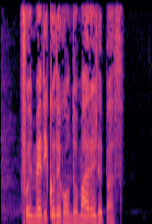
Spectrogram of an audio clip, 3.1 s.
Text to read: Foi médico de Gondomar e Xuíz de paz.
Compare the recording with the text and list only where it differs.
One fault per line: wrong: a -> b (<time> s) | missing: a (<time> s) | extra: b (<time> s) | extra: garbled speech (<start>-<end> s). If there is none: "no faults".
missing: Xuíz (1.9 s)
